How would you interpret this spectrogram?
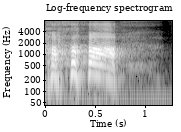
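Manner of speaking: sudden high, very loud laugh. Real, not acted. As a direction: burst out laughing at full volume. Bursts out laughing mid-read.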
